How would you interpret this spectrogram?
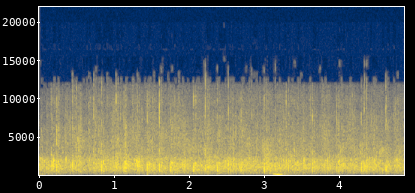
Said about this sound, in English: I want to give Jean a round of applause as well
